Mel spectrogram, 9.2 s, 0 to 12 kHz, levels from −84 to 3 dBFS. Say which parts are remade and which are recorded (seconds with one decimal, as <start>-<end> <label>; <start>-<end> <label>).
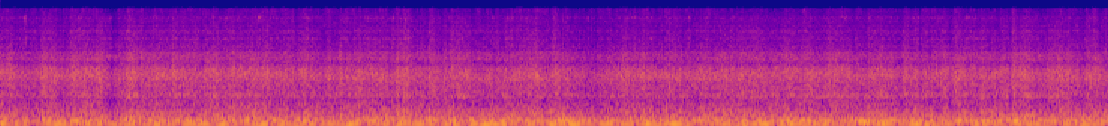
0.0-9.2 recorded

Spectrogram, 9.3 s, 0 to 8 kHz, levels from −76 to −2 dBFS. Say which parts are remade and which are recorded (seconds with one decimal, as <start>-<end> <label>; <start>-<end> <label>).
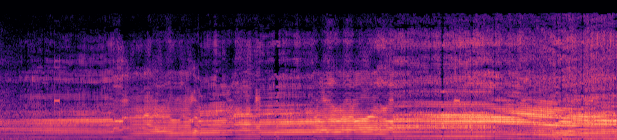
0.0-1.7 recorded; 1.7-3.0 remade; 3.0-3.4 recorded; 3.4-3.9 remade; 3.9-4.7 recorded; 4.7-5.9 remade; 5.9-9.3 recorded

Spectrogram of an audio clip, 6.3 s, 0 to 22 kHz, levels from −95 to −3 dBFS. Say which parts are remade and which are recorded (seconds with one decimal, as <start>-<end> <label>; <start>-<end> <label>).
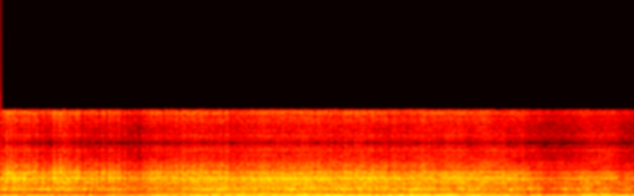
0.0-4.3 recorded; 4.3-6.3 remade

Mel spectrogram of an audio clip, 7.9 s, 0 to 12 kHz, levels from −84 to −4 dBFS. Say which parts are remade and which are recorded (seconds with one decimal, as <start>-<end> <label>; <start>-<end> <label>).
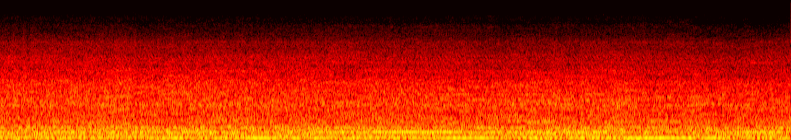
0.0-1.0 recorded; 1.0-1.9 remade; 1.9-3.3 recorded; 3.3-3.8 remade; 3.8-4.2 recorded; 4.2-7.9 remade

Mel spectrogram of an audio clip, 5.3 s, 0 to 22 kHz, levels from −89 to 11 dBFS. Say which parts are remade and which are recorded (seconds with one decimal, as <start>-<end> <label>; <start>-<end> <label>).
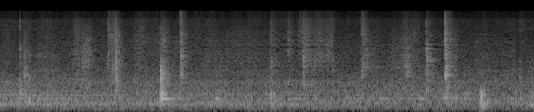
0.0-2.0 recorded; 2.0-3.4 remade; 3.4-5.3 recorded

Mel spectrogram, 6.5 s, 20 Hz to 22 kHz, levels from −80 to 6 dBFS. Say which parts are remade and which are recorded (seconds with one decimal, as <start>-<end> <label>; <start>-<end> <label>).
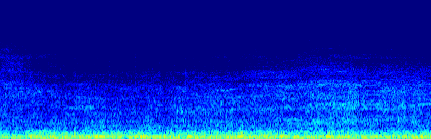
0.0-1.3 remade; 1.3-2.1 recorded; 2.1-2.9 remade; 2.9-5.2 recorded; 5.2-6.5 remade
